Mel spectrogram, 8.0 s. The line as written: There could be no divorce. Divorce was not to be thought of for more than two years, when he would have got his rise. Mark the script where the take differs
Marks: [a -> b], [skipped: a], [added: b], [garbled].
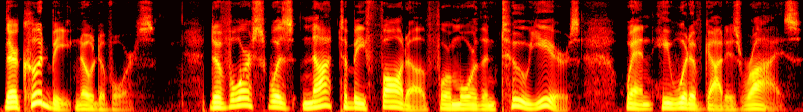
There could be no divorce. Divorce was not to be thought of for more than two years, when he would have got his rise.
